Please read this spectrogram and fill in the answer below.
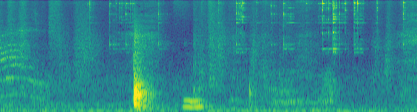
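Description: Domestic cats meowing for food: a short meow at the start, then a louder meow that falls in pitch about a second and a half in, and a brief one after it. Light clicks and rustles follow near the end.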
